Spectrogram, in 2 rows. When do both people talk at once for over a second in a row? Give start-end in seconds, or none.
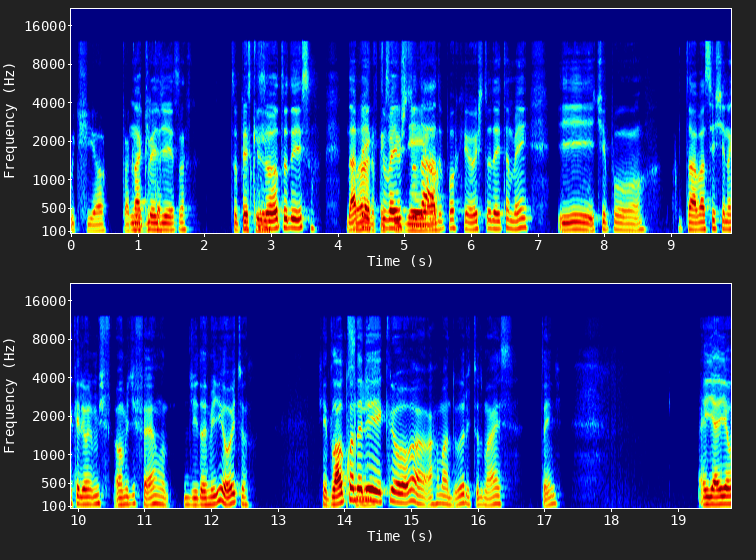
4.2-5.5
